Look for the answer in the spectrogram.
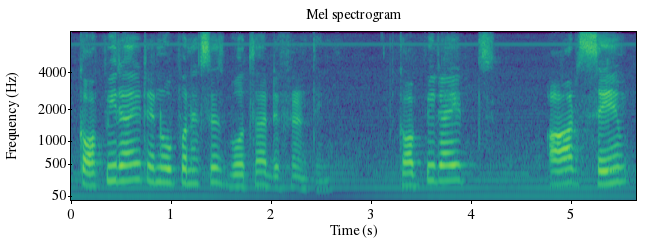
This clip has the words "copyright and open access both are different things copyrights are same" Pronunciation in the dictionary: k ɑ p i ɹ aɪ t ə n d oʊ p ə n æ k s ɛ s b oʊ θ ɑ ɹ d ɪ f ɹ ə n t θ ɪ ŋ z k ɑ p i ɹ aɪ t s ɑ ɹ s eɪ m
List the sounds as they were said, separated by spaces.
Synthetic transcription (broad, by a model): k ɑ p i ɹ aɪ t ə n d oʊ p ə n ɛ k s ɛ s b oʊ t ɑ ɹ d ɪ f ɹ ə n t t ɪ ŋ k ɑ p i ɹ aɪ t s ɑ ɹ s eɪ m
